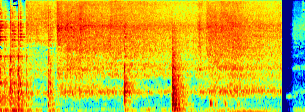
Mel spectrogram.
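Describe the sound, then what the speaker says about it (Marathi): Masoor dal poured into a hot oil tempering in a pan, a loud burst of sizzling and hissing that keeps frying steadily with a few stirring clinks, then cuts off abruptly near the end. "आणि आपल्याला आता इथे ही डाळ ओतायची आहे"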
